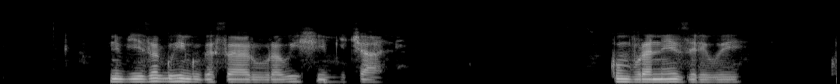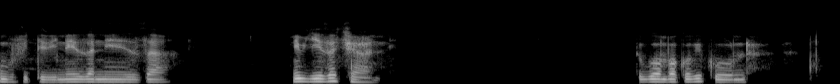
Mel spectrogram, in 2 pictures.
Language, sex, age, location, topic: Kinyarwanda, male, 25-35, Musanze, agriculture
